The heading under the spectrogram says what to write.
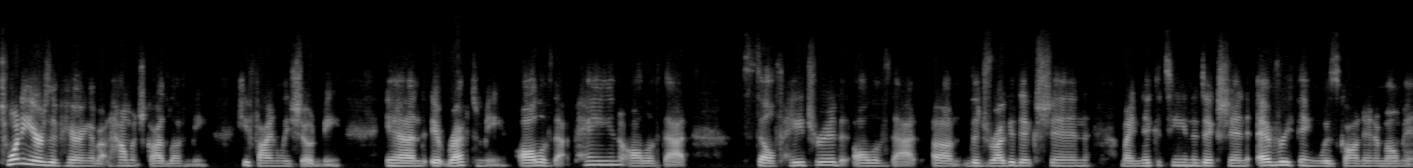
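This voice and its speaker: A woman speaks at a moderate pace in a normal speaking voice, her medium pitch held in a fairly even intonation. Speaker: worship leader. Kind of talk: testimony.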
